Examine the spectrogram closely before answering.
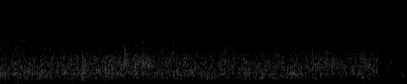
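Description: Running water gushing from a pipe and splashing over whole dressed chickens and into a large metal basin as they are rinsed by hand; the splashing is a steady rush that drops off sharply near the end.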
